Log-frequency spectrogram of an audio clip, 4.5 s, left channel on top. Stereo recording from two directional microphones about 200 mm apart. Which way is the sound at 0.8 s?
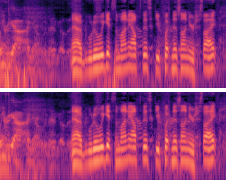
35° left (ahead or behind).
